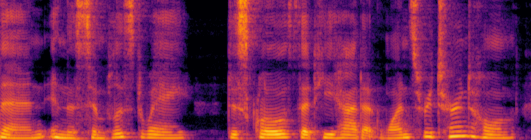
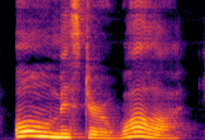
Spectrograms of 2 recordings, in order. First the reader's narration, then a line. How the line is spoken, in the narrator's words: exclaimed, almost in tears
